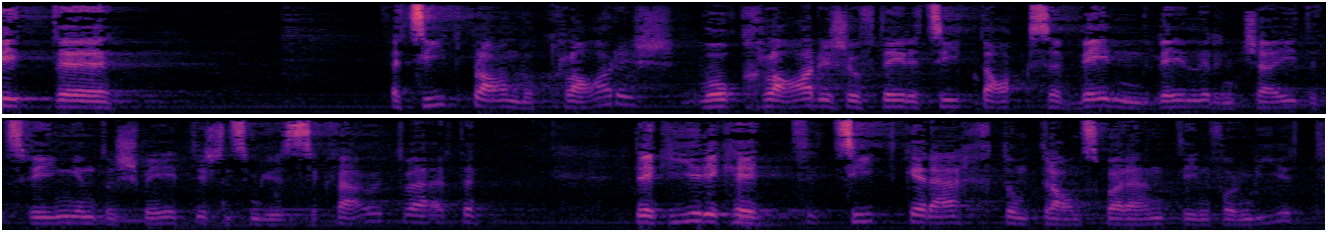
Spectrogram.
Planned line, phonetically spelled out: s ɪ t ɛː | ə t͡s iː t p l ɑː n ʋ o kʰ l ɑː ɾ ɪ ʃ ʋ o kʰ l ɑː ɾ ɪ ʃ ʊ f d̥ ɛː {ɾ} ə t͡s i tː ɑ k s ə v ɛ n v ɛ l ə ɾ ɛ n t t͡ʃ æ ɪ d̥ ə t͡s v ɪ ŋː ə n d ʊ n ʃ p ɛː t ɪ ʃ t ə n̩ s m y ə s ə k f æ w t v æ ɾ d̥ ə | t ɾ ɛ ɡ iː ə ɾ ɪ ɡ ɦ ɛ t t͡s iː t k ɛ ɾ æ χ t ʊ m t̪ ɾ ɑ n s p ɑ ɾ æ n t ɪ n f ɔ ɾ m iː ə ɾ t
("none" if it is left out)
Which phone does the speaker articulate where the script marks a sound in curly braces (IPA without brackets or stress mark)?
ɾ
